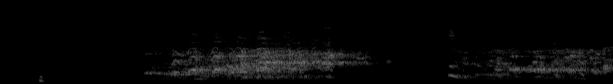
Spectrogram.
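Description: Congregation laughing in two waves, the first starting about a second and a half in and lasting some two seconds, the second rising near the end.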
